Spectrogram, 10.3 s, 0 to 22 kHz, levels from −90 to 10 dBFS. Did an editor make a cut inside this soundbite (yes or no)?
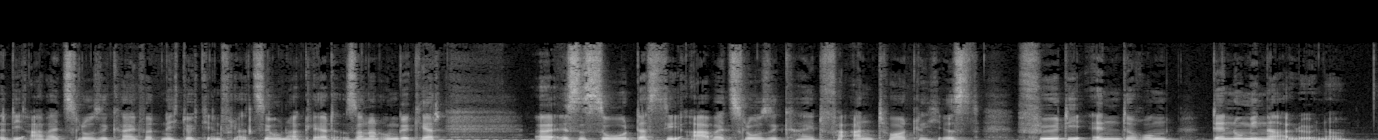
no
